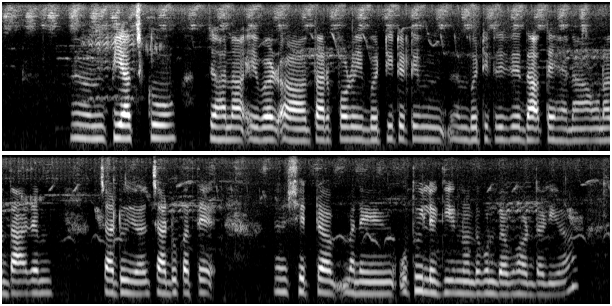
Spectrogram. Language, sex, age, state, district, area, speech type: Santali, female, 18-30, West Bengal, Uttar Dinajpur, rural, spontaneous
